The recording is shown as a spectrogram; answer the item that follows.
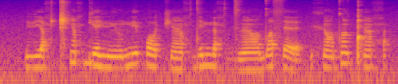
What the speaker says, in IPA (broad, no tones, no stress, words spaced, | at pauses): vʲæħǁʰĩħ ɡʲɛ vʲũmʲʌpɔ t͡ʃæ̃ħdɪmʲʌħ d͡zæ̃dˤəsɛ | xʲũtˤĩǃʰæ̃ħ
